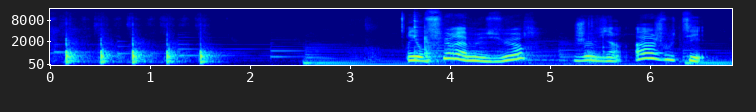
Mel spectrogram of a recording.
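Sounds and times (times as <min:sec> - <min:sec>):
knife chopping lettuce on a cutting board: 0:00.0 - 0:01.7
speech: 0:03.6 - 0:06.6.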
